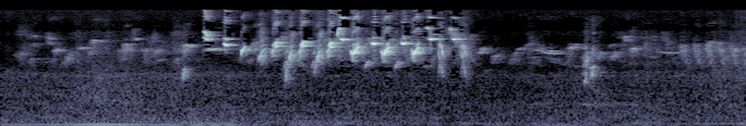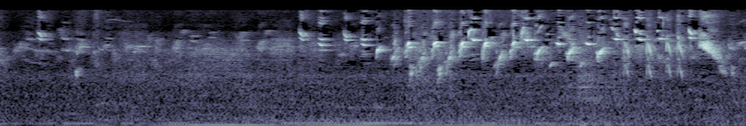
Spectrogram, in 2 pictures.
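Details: A European goldfinch gives a liquid, fast twitter of bright high notes, then falls quiet for a few seconds before another chattering burst begins. A low background rumble runs underneath.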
